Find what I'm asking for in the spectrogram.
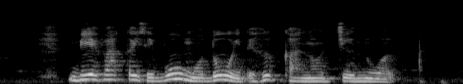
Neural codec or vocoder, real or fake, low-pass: none; real; 7.2 kHz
